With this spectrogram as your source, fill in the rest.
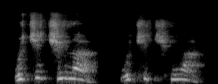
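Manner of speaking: put-on high, sing-song baby talk. Retelling how they spoke to their border collie during training, in dog baby talk. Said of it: "a kind of baby talk for dogs".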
